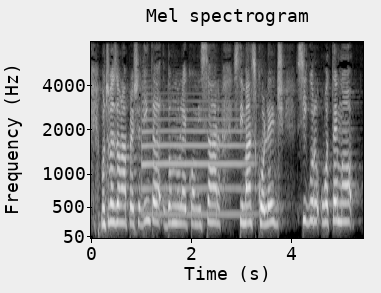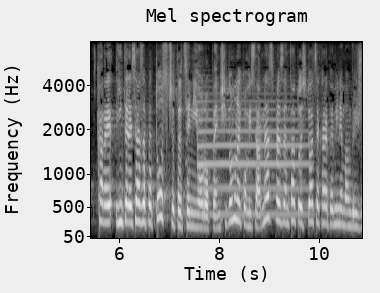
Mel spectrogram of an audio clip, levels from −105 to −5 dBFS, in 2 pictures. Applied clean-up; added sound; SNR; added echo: none; Trumpet; 13 dB; none.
